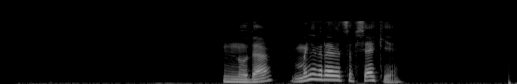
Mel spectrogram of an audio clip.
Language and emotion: Russian, positive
